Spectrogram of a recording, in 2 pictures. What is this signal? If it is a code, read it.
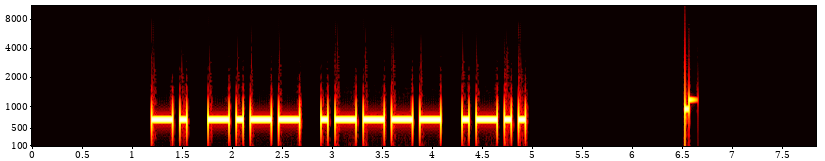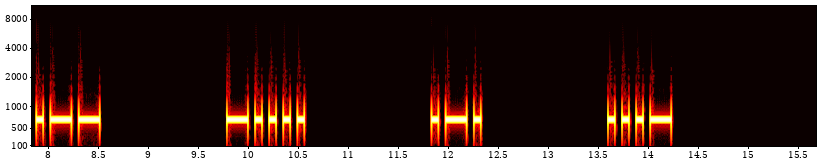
Morse code, heard as a keyed tone, about 17 wpm, spaced as for 9 wpm, 700 Hz. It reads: NY1L W6RV
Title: USA Call Signs - 4 Characters - 6x Character Spacing - 17wpm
